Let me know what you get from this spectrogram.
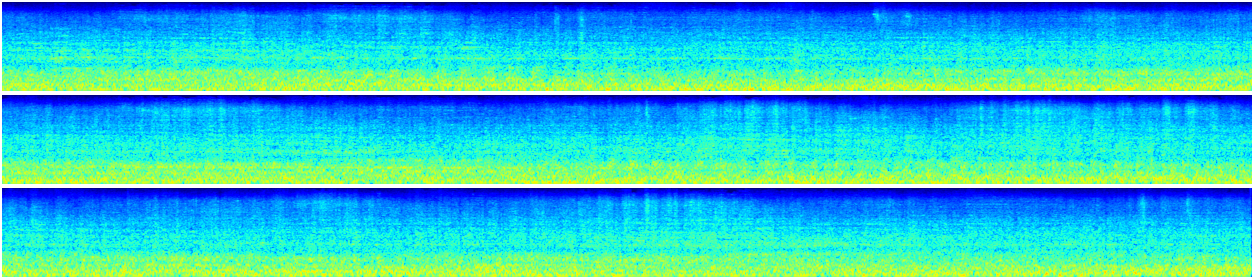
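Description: Freight cars of a passing train rolling by: lumber-loaded centerbeam flatcars, then tank cars, their steel wheels making a steady, even rumble and clatter on the rails.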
